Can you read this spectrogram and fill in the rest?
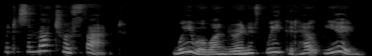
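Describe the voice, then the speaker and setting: Woman playing a nervous, courteous husband, husky. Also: fairly high pitch, sing-song, fairly quick, lo-fi sound, voice pushed up. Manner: nervous, hesitant, polite. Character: hesitant, fussy, courteous middle-class husband. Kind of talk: children's storybook read aloud.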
